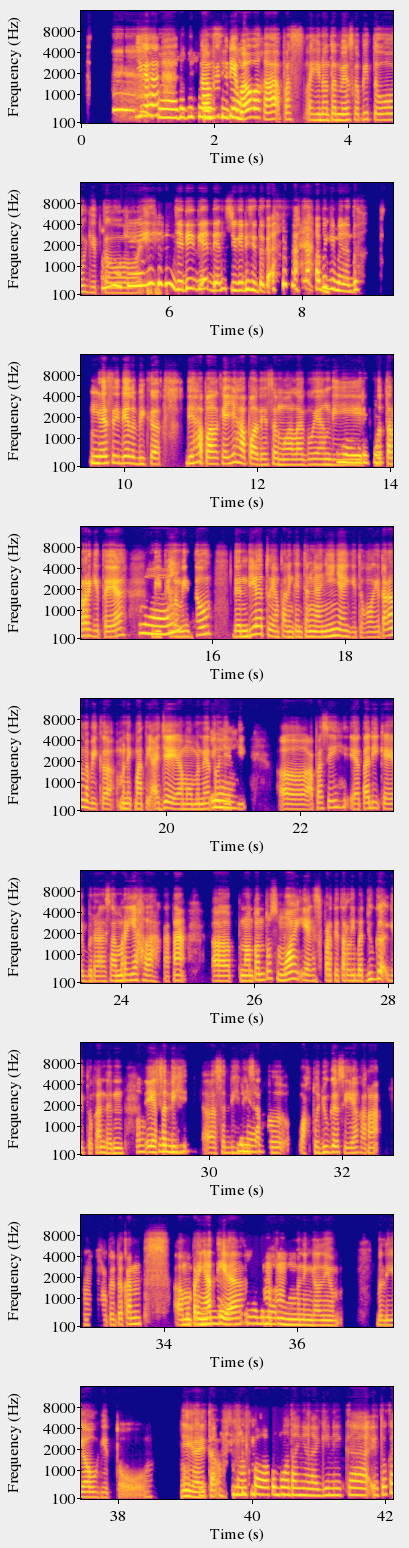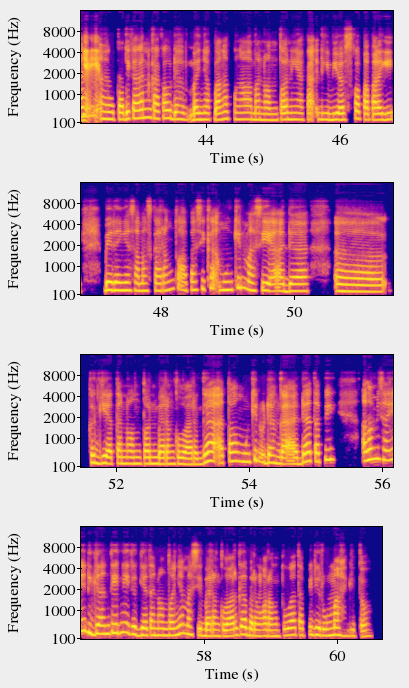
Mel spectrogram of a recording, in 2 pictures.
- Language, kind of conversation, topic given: Indonesian, podcast, Punya momen nonton bareng keluarga yang selalu kamu ingat?
- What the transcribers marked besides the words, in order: tapping; chuckle; in English: "dance"; unintelligible speech; other background noise; chuckle; chuckle; teeth sucking; chuckle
